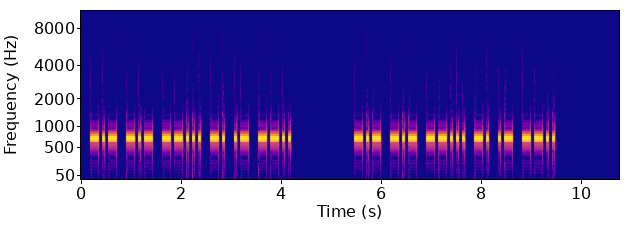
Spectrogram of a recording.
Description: Morse code, heard as a keyed tone, about 20 wpm, 700 Hz. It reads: KK7NAZ KK7NAZ
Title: USA Call Signs - 6 Characters - Repeated 3x - 20wpm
